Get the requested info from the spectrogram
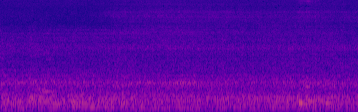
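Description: Low, steady rumble of a car idling at a standstill in traffic, heard from inside the cabin, with a faint engine hum. A brief, slightly louder hum comes about six seconds in.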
